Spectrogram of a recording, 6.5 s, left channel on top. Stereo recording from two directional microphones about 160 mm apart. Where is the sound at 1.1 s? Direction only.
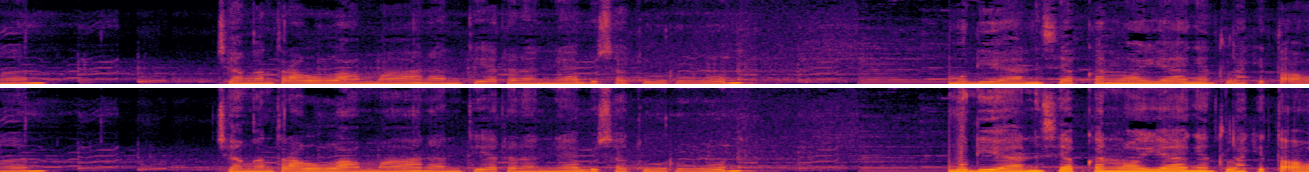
20° right (ahead or behind).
